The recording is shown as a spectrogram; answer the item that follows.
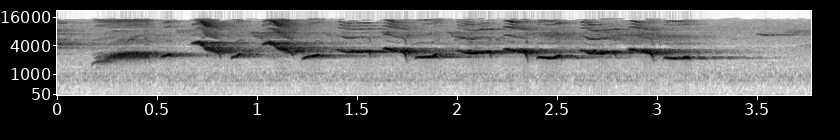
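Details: At Jike Furusato village, a Chinese Hwamei singing close in front sings a loud, rich run of clear whistled phrases, sliding and slurred, some notes rising and others dropping, delivered rapidly over about three seconds.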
